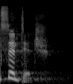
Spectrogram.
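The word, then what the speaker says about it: Syntyche: Now, I'll be honest, if you look at that and you're like, that's not how you say it, once you get a microphone, feel free to, pronounce those however you want. Until then, it is Iota and Sintich, to be of the same mind in the Lord.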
